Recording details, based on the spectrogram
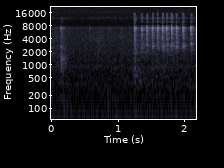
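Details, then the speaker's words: Bicycle wheel with newly built Hope hub, spokes just laced, belt drive: quick run of sharp bright clicks about ten a second from spokes settling; later clicking gone, attributed to new-wheel wear-in. "I can hear the clicking of the spokes"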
